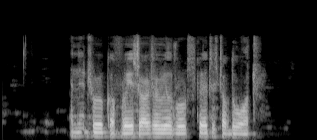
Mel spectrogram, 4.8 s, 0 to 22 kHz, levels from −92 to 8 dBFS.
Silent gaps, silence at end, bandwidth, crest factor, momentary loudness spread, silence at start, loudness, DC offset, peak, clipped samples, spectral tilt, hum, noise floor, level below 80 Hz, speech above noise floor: none; 0.9 s; 8 kHz; 16 dB; 13 LU; 1.05 s; -16 LUFS; under 0.1%; -2 dBFS; under 0.1%; -6 dB/octave; none; -66 dBFS; -58 dBFS; 50 dB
